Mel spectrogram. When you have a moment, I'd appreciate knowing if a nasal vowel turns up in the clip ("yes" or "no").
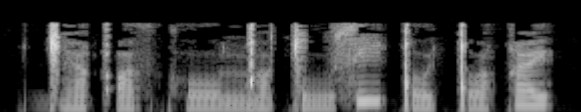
no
